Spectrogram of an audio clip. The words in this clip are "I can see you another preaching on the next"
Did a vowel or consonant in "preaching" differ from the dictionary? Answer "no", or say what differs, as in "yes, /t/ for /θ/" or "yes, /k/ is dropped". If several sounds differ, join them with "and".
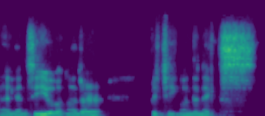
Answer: yes, /ɹ/ is dropped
